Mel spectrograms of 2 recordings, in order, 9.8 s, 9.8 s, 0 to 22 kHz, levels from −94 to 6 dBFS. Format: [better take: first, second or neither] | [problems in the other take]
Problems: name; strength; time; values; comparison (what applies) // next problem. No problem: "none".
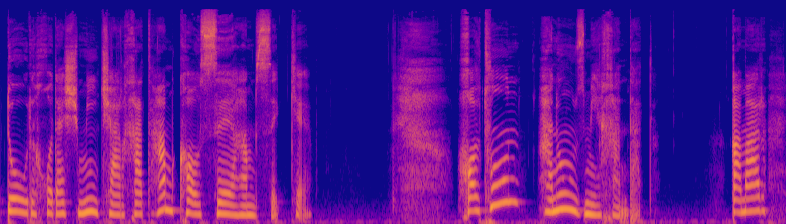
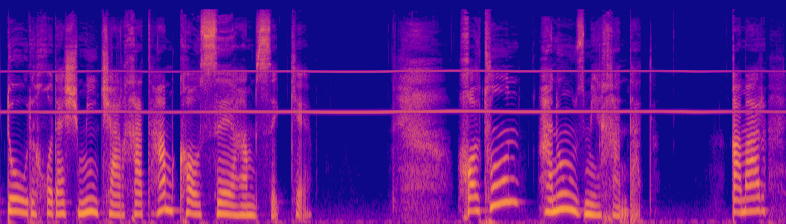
first | high-pitched whine; noticeable; throughout; 3 kHz, 15 dB below the speech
